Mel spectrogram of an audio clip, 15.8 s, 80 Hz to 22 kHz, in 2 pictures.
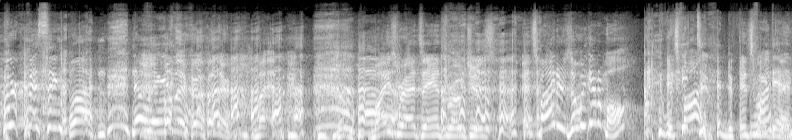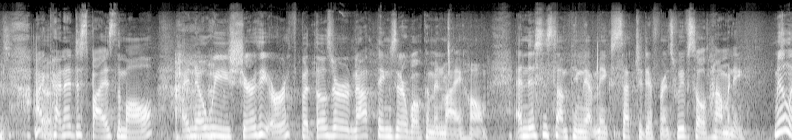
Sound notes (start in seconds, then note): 0.0 laughter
